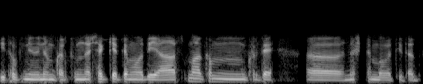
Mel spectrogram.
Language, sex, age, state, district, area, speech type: Sanskrit, male, 18-30, Karnataka, Chikkamagaluru, rural, conversation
